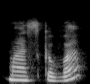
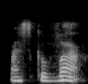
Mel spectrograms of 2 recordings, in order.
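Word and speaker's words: Москва: Terus Ana, Moskva, ini kalau dia di akhir, terus ingat-ingat aja kalau misalnya ada O sebelum kata yang ditekan ini, dibacanya A. Ana, Ana, Moskva, Moskva, baca A.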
